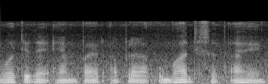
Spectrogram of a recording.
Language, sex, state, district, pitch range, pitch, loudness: Marathi, male, Maharashtra, Aurangabad, 95-105 Hz, 100 Hz, -15 LUFS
